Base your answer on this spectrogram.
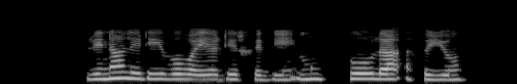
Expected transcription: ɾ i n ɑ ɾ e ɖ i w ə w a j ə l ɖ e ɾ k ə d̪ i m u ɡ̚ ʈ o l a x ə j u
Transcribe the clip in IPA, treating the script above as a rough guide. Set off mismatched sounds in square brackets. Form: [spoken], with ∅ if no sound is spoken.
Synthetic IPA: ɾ i n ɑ [l] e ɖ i w ə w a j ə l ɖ e ɾ [x] ə d̪ i m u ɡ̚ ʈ o l a x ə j u

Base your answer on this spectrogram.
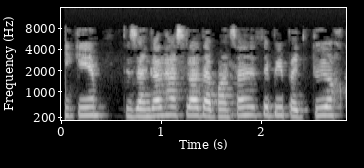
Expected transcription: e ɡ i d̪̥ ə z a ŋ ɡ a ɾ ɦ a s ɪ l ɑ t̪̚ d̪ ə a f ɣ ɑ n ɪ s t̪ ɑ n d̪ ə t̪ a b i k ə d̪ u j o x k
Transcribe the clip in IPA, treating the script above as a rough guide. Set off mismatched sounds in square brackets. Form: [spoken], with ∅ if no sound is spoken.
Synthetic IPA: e ɡ i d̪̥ ə z a ŋ ɡ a [l] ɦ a s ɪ l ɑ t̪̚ d̪ ə a f ɣ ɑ n ɪ s t̪ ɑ n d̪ ə t̪ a b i [p] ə d̪ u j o x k

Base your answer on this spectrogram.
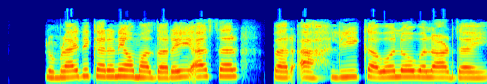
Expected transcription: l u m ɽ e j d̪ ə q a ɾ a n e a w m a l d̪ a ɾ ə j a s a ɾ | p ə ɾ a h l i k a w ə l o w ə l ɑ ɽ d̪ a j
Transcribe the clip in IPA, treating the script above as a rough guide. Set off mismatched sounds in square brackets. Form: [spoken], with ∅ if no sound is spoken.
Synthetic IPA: l u m ɽ [a] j d̪ ə [k] a ɾ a n e a w m [ɑ] l d̪ [ɑ] ɾ ə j a s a ɾ | p ə ɾ a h l i k a w ə l o w ə l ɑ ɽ d̪ a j

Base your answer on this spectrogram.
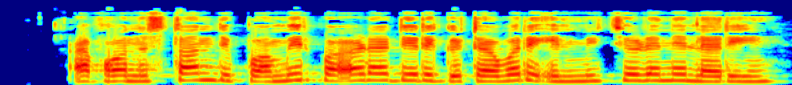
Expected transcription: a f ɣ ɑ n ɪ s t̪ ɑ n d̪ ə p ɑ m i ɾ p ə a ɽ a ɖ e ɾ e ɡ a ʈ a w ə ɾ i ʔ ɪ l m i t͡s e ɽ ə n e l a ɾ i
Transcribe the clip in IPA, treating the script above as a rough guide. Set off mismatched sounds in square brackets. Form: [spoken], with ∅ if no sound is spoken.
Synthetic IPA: a f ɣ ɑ n ɪ s t̪ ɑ n d̪ ə p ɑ m i ɾ p ə a ɽ a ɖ e ɾ e ɡ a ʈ a w ə ɾ [e] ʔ ɪ l m i t͡s e ɽ ə n e l a ɾ i

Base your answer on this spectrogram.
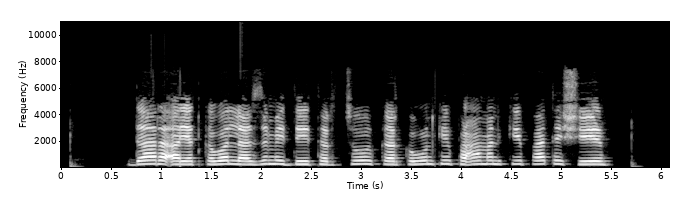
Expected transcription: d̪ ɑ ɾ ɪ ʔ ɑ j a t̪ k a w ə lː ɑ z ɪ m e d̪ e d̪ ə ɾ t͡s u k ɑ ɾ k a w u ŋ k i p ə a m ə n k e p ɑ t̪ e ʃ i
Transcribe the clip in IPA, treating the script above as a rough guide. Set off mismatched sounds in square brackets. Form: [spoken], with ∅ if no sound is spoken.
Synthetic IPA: d̪ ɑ ɾ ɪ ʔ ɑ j a t̪ k a w ə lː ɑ z ɪ m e d̪ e [t̪] ə ɾ t͡s [o] k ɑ ɾ k a w u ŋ k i p ə a m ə n k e p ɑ t̪ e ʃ i

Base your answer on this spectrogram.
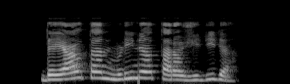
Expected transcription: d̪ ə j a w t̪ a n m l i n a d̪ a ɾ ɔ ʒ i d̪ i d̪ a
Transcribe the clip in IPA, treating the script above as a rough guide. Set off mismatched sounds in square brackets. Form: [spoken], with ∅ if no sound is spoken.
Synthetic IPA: d̪ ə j a w t̪ a n m [ɽ] i n a [t̪] a ɾ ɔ ʒ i d̪ i d̪ a

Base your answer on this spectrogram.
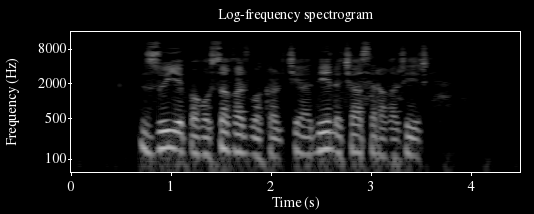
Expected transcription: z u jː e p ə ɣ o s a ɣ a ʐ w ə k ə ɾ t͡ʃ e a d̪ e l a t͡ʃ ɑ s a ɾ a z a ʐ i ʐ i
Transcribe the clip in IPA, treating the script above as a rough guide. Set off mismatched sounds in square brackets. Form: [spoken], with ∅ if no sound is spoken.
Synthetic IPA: z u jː e p ə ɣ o s a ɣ a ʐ w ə k ə [ɽ] t͡ʃ e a d̪ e l a t͡ʃ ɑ s a ɾ a [ɣ] a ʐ [e] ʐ i

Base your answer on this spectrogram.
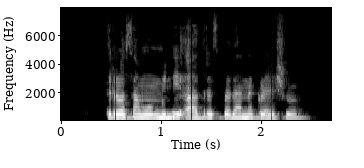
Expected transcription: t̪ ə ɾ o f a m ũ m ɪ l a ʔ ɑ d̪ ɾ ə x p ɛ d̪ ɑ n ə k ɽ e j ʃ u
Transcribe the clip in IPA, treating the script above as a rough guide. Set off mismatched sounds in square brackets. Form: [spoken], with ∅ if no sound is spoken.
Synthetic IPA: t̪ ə ɾ o [s] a m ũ m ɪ l [i] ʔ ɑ d̪ ɾ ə [s] p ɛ d̪ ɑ n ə k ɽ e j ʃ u

